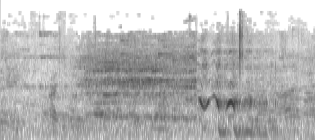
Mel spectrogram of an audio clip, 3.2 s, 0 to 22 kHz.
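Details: Stallion at Breaza, Bistrița, recorded in 2022, gives a short, quavering whinny with wavering harmonics near the end, following a steady hum of people talking close by.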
